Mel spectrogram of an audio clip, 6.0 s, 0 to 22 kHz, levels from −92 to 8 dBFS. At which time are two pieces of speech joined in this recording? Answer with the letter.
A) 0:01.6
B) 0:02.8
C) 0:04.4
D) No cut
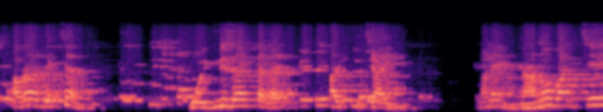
D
